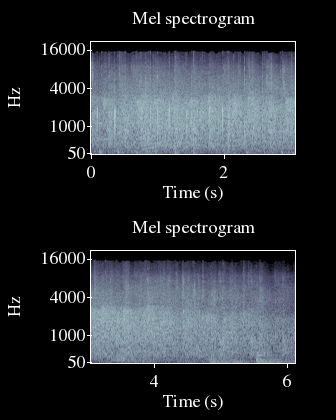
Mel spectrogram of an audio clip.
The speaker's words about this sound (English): So I'd like for you all to give a round of applause for our guest soloist today,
